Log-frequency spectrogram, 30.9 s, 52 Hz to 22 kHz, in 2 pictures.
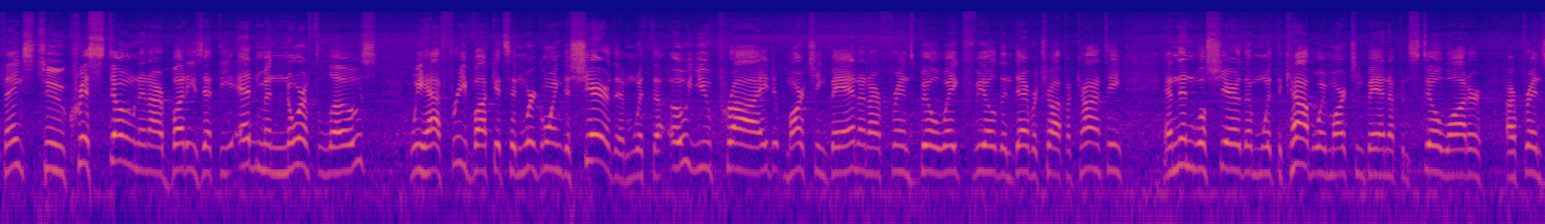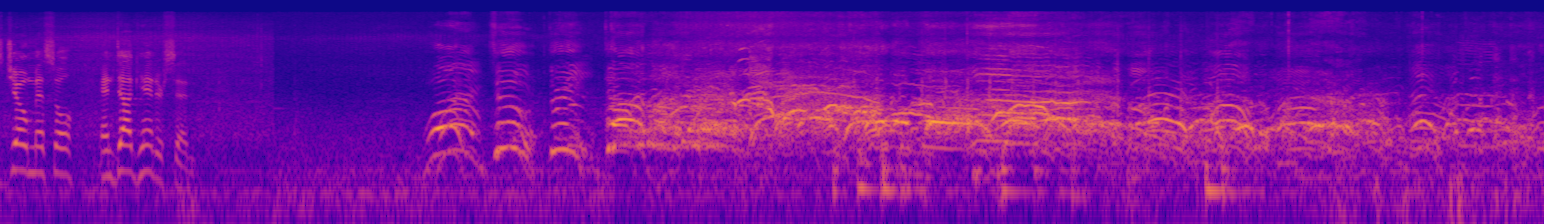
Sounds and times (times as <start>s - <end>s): Speech: 0.0s - 17.4s
Crowd: 21.5s - 30.8s.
